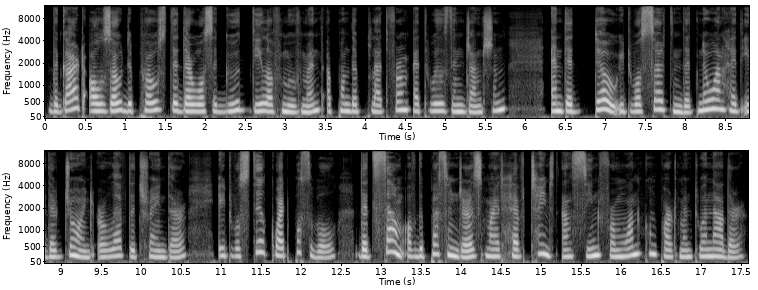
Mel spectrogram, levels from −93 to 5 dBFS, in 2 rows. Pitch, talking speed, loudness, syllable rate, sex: 220 Hz, 185 wpm, -18 LUFS, 5.2 syllables/s, female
